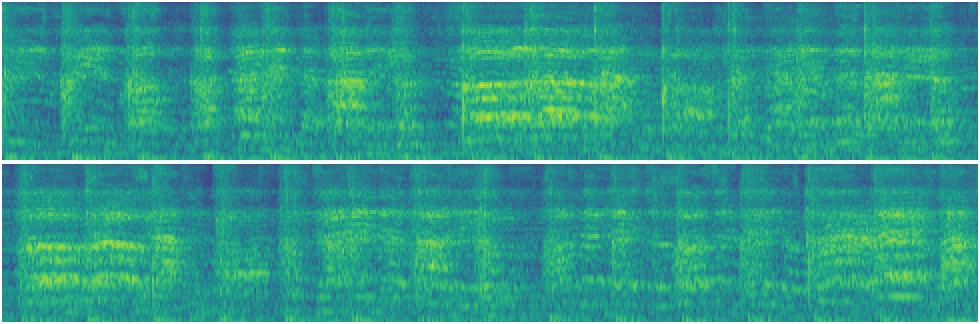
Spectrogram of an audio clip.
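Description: A group of young children singing together to music with a steady beat.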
